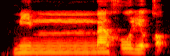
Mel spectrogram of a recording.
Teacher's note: Qalqalah kubra. Kita kena baca kuat sikit dia punya qalqalah, detakkan khuliq.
